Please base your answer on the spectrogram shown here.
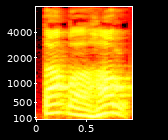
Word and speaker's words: تقهر: تنبرت হবে فلا تق কলকলা ধাক্কা দিয়ে পড়তে হবে তাকহার র পুর হবে এবং র এর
